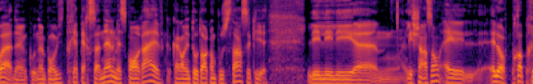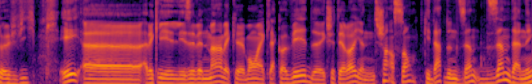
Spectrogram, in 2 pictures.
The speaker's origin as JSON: {"language": "French", "town": "Victoriaville", "region": "Quebec", "country": "Canada", "tie": "born or raised there", "lives_now": "Montreal, Canada", "said": "je suis pas natif de Montréal, je suis natif de Victoriaville qui est au centre du Québec, qui est réputée comme étant la capitale du développement durable et j'en suis très fier."}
